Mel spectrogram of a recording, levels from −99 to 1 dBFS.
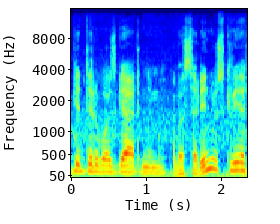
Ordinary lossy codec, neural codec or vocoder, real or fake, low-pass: AAC, 64 kbps; none; real; 14.4 kHz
